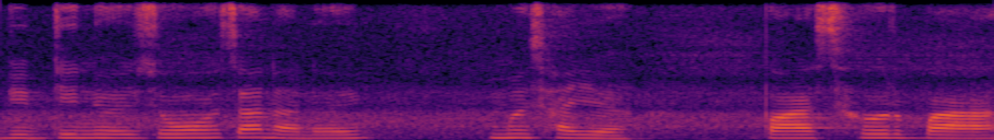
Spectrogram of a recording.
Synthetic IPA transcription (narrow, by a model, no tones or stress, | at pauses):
didinɯzɔzananɯj | mɯsajɯ | basɯɾba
